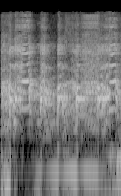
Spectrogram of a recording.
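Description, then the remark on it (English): A chicken clucks in a steady, busy stream of short squawks, fairly loud, with no talking over it. “What really transpired in the attic is unclear as the official police report of that night conflict with an eyewitness account from a local chicken.”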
